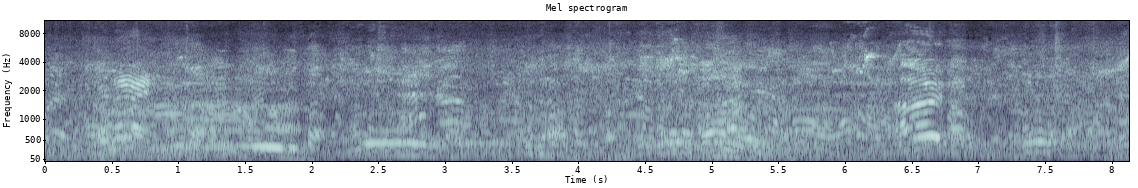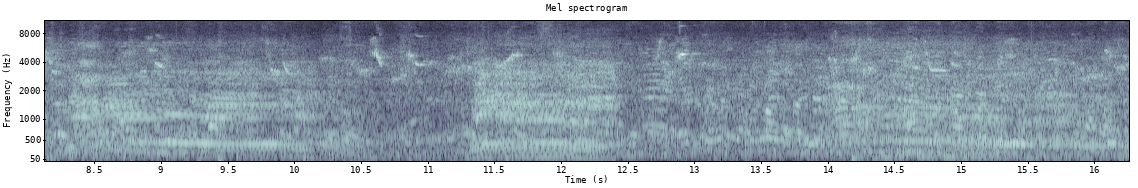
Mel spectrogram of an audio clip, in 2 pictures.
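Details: Sahiwal bull calves at a cattle market in Kurigram, Bangladesh, on 20 January, lowing in several drawn-out, harmonic moos, some rising then falling, heard over steady crowd chatter and men talking nearby.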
